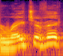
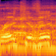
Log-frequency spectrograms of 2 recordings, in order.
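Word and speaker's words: Reykjavík: They pronounce it Reykjavik, not Reykjavik.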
